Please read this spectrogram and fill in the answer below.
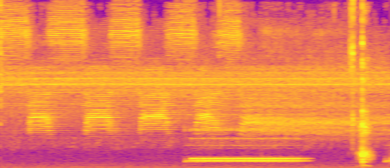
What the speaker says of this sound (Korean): あれ、電話だ。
